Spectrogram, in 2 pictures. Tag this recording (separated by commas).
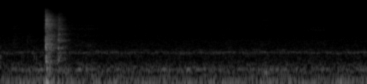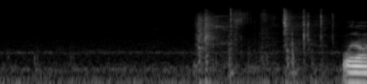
Speech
